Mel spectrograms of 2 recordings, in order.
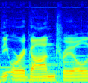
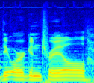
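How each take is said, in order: First: Oregon is said with a Wisconsin regional accent. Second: Oregon is said in the usual standard way.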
